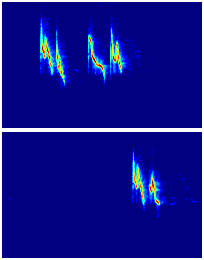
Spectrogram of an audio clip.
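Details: White-eye, a very unusual bird with a unique training song: three short groups of high, thin, down-slurred chirps in the first second and a half, a long pause, then another rapid cluster. No background noise.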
